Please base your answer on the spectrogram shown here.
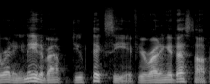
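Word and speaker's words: PKCE: i'm pretty sure was created so that it could be pronounced pixie um but anyway the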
